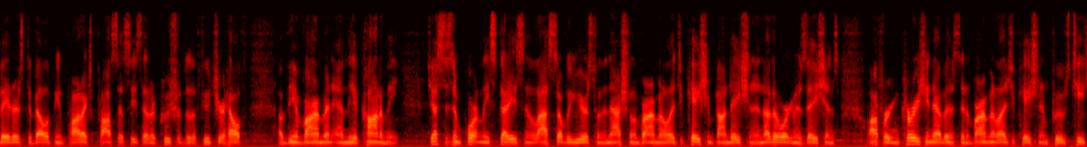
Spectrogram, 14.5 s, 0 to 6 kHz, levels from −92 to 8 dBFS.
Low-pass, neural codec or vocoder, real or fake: 5.4 kHz; codec, 44.1 kHz, 7.8 kbps, Pupu-Codec; fake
